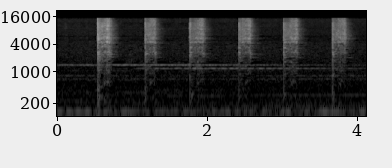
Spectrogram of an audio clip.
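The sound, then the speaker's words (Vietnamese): Rasping metal scrapes like a knife being sharpened or metal ground against the base of a bowl: six even strokes about half a second apart, gritty and high, faint and alone. “Văng vẳng trong không khí, có tiếng gì xoèn xoẹt ghê răng. Tự như là tiếng mài dao, hay là tiếng kim loại mài lên cái chôn bát.”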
